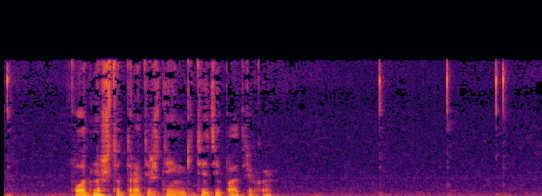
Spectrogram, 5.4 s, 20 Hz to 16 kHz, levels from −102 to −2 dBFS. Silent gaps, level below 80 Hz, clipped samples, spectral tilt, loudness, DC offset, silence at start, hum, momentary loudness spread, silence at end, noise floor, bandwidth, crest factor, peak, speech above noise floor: none; -48 dBFS; under 0.1%; -5 dB/octave; -28 LUFS; under 0.1%; 0.05 s; none; 16 LU; 0.4 s; -59 dBFS; 11.5 kHz; 22 dB; -6 dBFS; 34 dB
